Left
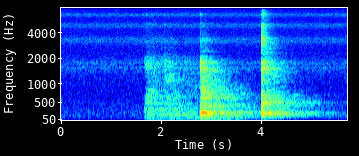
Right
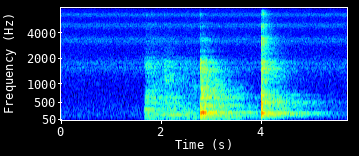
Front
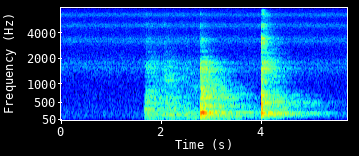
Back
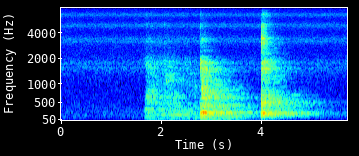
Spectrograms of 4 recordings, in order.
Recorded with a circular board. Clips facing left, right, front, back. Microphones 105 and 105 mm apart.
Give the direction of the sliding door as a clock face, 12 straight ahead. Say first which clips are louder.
Right 3 dB, front 3 dB; 1 o'clock.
